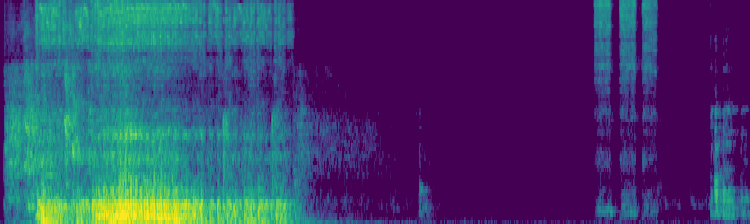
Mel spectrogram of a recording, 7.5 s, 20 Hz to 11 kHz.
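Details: 1987 Honda GL1200 Goldwing, first start attempt in many years on a new 24 Ah battery with a revived fuel pump, cold bike, choke lever not working: about three seconds of steady cranking that never catches; owner suspects carb bowls still filling with fuel.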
